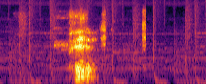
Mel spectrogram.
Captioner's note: laughs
